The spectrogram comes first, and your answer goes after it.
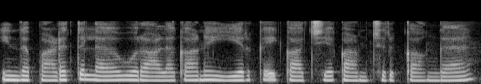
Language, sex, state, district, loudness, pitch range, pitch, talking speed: Tamil, female, Tamil Nadu, Nilgiris, -16 LUFS, 185-205 Hz, 195 Hz, 85 wpm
